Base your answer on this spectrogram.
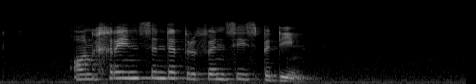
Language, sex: Afrikaans, female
